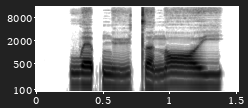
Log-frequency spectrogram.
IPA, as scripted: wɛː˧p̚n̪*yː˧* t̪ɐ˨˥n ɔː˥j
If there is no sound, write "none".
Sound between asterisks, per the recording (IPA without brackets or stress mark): yː˨˥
